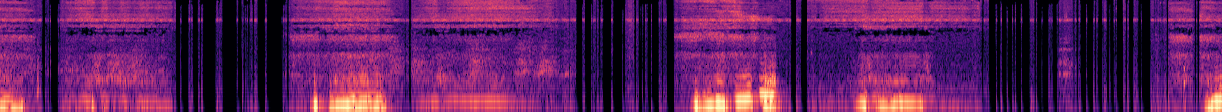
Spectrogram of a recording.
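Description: Low, rumbling, fluttering sounds on the breaths in and out of a sleeping dog, about every four to five seconds: snoring.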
